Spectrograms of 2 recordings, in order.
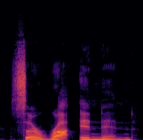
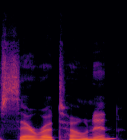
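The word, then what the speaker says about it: serotonin: of medications and serin yeah this feels like an oversight on training the actor on the pronunciation of seratonin did nobody stop him and go listen I'm sorry but we're GNA we're going to go ahead and stop you there but that's seratonin he just goes serin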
